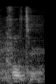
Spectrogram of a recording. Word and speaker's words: Coulter: in quotation marks, Coulter, did I say it right? Yeah, Coulter.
